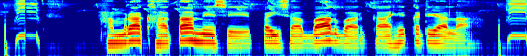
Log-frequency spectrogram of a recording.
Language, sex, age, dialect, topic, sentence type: Bhojpuri, male, 31-35, Northern, banking, question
